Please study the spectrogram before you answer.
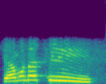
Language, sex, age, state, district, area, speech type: Bengali, female, 60+, West Bengal, Kolkata, urban, conversation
